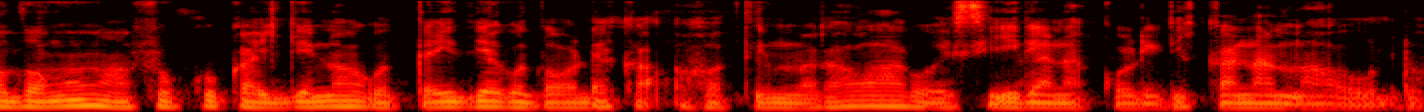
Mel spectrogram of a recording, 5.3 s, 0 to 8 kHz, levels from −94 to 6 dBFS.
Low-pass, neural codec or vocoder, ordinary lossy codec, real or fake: none; codec, 16 kHz, 4 kbps, FunCodec, trained on Chinese and English, 50 frames a second; none; fake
